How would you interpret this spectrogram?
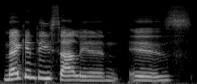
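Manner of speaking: ordinary talk, nothing marked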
